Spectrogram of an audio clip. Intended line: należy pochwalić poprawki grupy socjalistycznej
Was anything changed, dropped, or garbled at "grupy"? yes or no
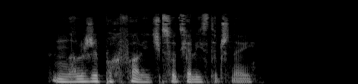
yes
